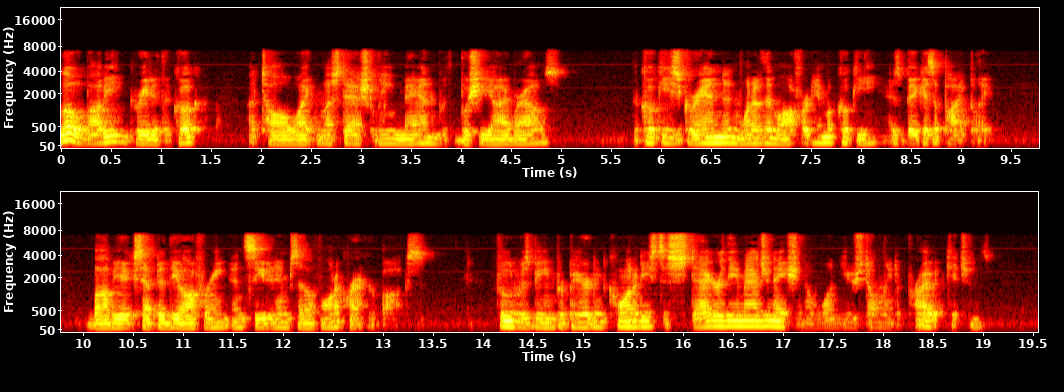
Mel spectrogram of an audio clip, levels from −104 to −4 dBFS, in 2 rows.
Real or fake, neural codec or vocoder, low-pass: real; none; 7.2 kHz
